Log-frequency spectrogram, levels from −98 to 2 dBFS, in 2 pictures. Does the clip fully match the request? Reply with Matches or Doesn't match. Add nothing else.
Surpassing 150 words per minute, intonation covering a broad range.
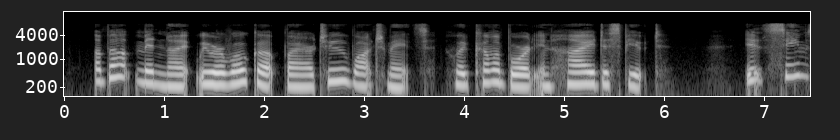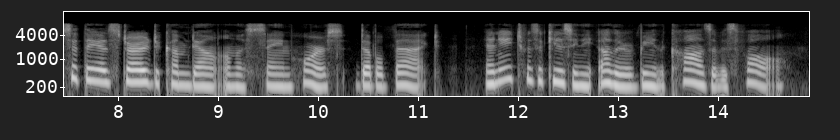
Doesn't match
